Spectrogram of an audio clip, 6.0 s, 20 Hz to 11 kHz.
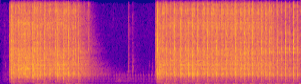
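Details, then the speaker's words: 2004 Polaris Ranger 6x6 after an engine rebuild, first start: sharp rapid top-end tapping while running, though the valves look fine. Owner suspects exhaust valves or the piston contacting the head, possibly from a piston installed backwards. "Honestly, that sounds like the valves, the exhaust valves are making contact. Wonder what I did wrong here."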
